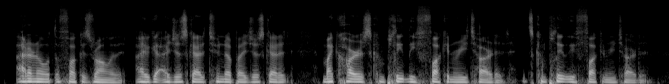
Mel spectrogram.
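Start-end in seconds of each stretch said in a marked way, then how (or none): none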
